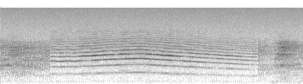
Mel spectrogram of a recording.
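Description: Police car siren sounding one long wail that rises slowly, then falls away and cuts off abruptly, between bursts of noisy commotion.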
